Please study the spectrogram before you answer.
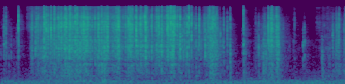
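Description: A large, empty white plastic shopping bag is crinkled and flapped by hand. It makes a steady, dense rustle of bright, crackly crinkling with louder bursts and brief dips. The sound is mostly high and hissy with almost no low end.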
